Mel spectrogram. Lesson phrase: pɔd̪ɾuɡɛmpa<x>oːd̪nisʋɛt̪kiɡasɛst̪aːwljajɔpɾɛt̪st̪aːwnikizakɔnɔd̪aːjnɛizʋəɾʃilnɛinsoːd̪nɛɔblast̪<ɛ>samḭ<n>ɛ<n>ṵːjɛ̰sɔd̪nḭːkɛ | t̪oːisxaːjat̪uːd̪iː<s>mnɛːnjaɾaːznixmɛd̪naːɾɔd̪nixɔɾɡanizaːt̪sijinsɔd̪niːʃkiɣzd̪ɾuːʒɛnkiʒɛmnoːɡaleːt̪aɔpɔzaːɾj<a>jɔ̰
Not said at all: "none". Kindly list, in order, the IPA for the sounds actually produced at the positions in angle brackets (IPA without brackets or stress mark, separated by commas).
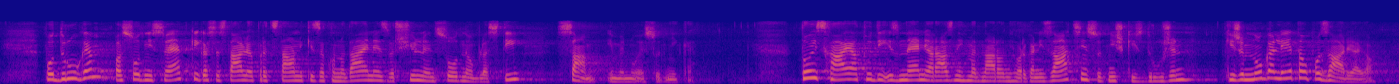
s, i, m, n, z, a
